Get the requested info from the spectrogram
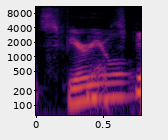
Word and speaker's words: spherules: Now, Professor Loeb just recently claimed that tiny sphericals or spherules, am I pronouncing that right? Spherules? – Yeah, spherules or spheres.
